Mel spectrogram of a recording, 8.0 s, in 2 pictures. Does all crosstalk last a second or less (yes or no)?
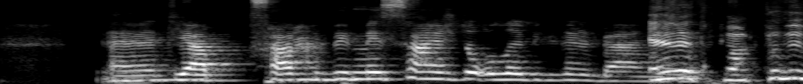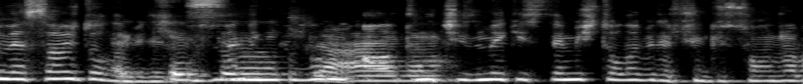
no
